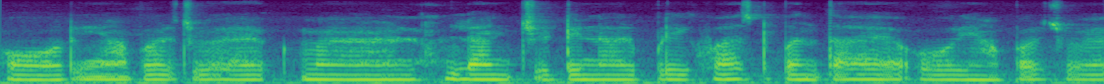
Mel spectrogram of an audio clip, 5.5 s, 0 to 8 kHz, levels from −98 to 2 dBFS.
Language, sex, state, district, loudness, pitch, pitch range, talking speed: Hindi, female, Haryana, Rohtak, -17 LUFS, 175 Hz, 170-175 Hz, 175 wpm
